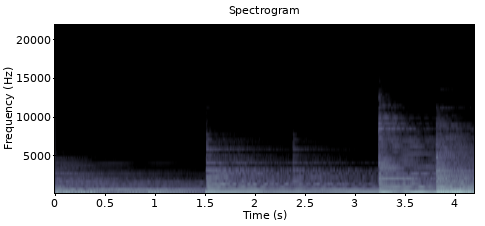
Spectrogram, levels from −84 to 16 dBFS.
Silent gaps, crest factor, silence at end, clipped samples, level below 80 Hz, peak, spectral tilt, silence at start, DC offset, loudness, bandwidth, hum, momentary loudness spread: none; 18 dB; 0 s; under 0.1%; -54 dBFS; -8 dBFS; -6.5 dB/octave; 0 s; under 0.1%; -29 LUFS; 10.5 kHz; none; 13 LU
